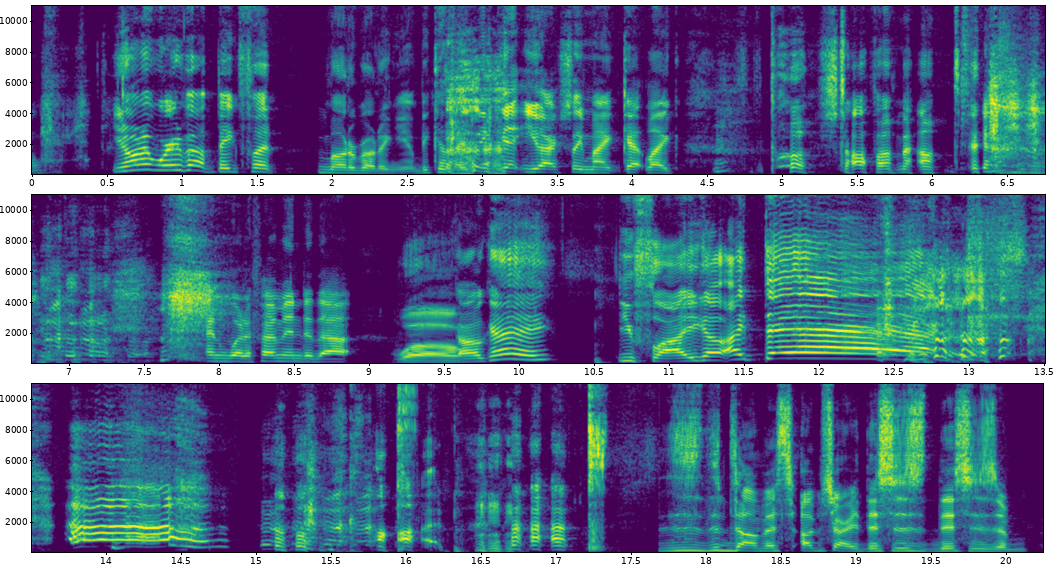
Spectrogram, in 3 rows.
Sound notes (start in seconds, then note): 6.4 everyone laughs; 13.7 yells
